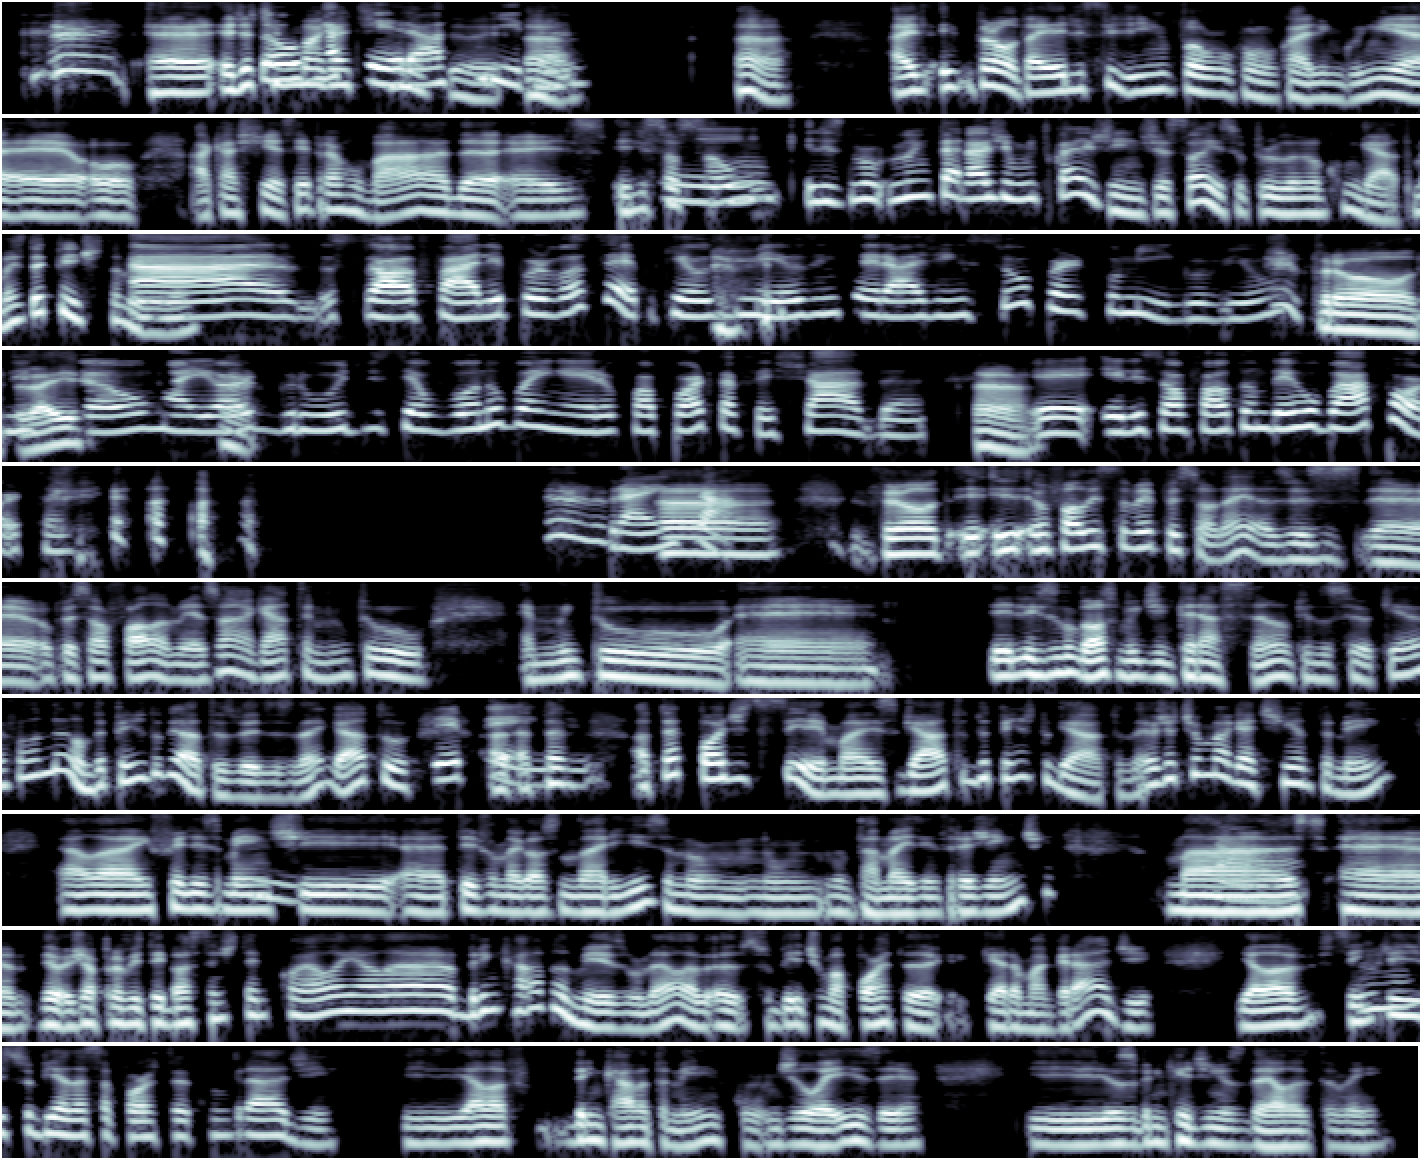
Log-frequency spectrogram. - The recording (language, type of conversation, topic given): Portuguese, podcast, Que hobby criativo você mais gosta de praticar?
- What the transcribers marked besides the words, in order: tapping; laugh; laugh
